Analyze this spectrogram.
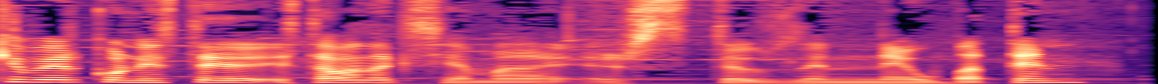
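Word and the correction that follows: Einstürzende Neubauten: Einsturzende Neubauten.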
